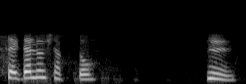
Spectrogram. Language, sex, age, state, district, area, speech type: Marathi, female, 18-30, Maharashtra, Wardha, urban, conversation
